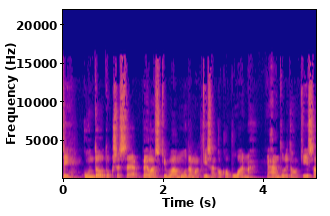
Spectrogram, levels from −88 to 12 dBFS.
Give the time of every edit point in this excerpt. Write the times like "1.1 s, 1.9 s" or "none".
none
